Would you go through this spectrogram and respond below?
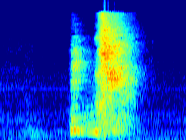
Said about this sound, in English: I just sneezed. I'm sorry. You can sneeze, that's fine.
